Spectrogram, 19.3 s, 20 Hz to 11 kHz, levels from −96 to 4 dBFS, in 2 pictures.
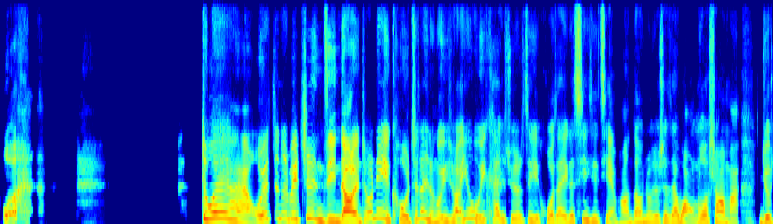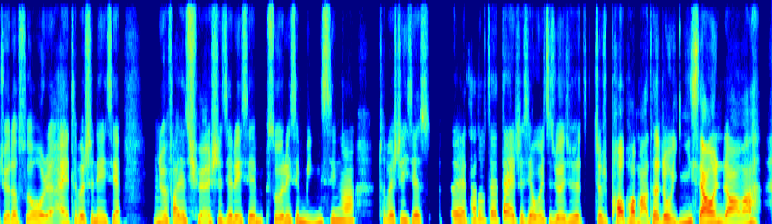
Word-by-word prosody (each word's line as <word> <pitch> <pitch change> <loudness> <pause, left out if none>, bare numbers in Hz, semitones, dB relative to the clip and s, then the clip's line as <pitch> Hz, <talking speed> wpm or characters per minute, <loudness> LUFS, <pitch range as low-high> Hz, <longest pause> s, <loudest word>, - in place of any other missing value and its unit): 我 - - -1 2.3
对 340 -1 +4
啊， 240 -9 +1
我 255 - -1
就 305 - 0
真 365 +1 -9
的 330 - -6
被 315 +1 +1
震 320 -5 -1
惊 245 0 +1
到 250 0 +9
了。 225 - +7
你 215 - -3
知 320 - -6
道 - - -1
那 375 0 -2
一 275 - +2
刻 285 +3 -6
我 250 - +2
真 285 +7 -6
的 350 - -3
能 240 -6 -2
够 215 - -3
意 250 - -2
识 255 - -6
到， 245 - 0
因 - - -4
为 375 - -5
我 260 -10 -3
一 255 - -3
开 300 +1 -6
始 275 - -5
觉 205 -2 -7
得 225 - -6
自 275 - -10
己 235 -5 -3
活 195 -2 -4
在 250 0 -4
一 235 - -3
个 255 - -2
信 280 +1 -3
息 250 -1 -4
茧 215 -7 -7
房 175 +1 -5
当 210 +1 -3
中。 230 - -5
就 245 - -4
是 265 +1 -4
在 260 -1 -1
网 245 - -1
络 240 +5 -2
上 240 -3 +1
嘛， - - -5 0.2
你 200 - -7
就 220 0 +2
觉 190 -3 -5
得 195 +1 -2
所 205 +3 -6
有 215 -5 0
人， 165 -1 -2
哎， 185 0 -2
特 275 - -10
别 240 -2 +1
是 250 +2 -5
那 245 -1 -2
些， 230 0 -3 0.4
你 195 +1 -5
会 250 - -1
发 275 +1 0
现 285 - 0
全 195 -7 -3
世 265 +4 -3
界 260 - 0
的 245 - 0
一 250 - 0
些 250 0 -1
所 200 -3 -3
谓 - - +2
的 255 - 0
一 - - 0
些 255 0 -2
明 195 -2 -2
星 275 +5 -1
啊， 270 0 +1 0.3
特 275 +1 -11
别 280 - 0
是 275 +1 -2
一 - - -1
些 265 +1 +2 0.4
对， 290 -6 +1
他 275 +6 -4
都 295 +1 -3
在 305 +1 -1
带 305 -1 +2
这 260 0 -4
些。 250 0 0
我 250 +4 -1
一 - - -3
直 255 - -8
觉 210 - -2
得 205 - +1
就 230 - -5
是 245 -2 0
就 260 - -1
是 245 - -5
泡 - - +8
泡 245 +1 +6
玛 - - +1
特 240 - +2
这 240 - +3
种 220 -4 +5
营 185 +3 -1
销， 225 -2 +9
你 195 - -1
知 180 - +2
道 170 0 +5
吗？ 195 +5 +1
245 Hz, 365 characters per minute, -25 LUFS, 215-275 Hz, 2.3 s, 到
